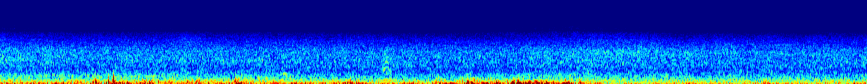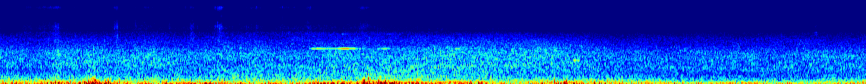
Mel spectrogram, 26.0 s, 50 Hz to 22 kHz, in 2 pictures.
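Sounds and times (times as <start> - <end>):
wind on the microphone: 0.0 - 11.6, 12.3 - 19.5
low rumble of road traffic: 0.0 - 26.0.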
